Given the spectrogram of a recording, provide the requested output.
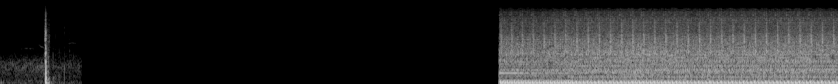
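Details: BMW 130i with N52 engine at idle: fast, even light ticking over the engine hum, the well-known N52 hydraulic lifter tick, said to be harmless but annoying.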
